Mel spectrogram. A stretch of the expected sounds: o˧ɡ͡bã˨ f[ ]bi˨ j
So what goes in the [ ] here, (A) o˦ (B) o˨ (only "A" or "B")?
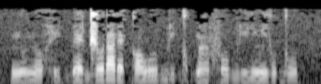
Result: B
